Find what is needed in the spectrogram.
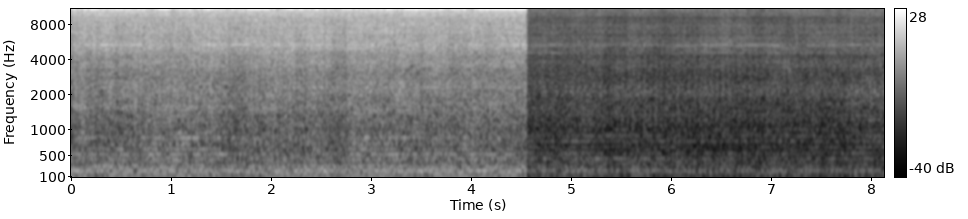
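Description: Steady noise of a parked Sea King helicopter's engines running, with a thin high whine. About four and a half seconds in, the level drops abruptly to a quieter steady noise.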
